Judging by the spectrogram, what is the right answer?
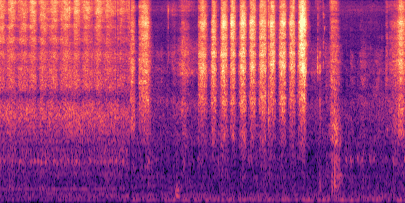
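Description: Crumpled, softened sandpaper rubbed by hand over oil-based primer on carved wood. First a steady scratchy hiss, then from about two seconds in a run of quick, short back-and-forth strokes.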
